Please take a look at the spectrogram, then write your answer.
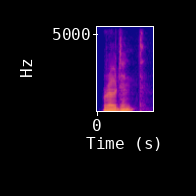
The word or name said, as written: rodent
